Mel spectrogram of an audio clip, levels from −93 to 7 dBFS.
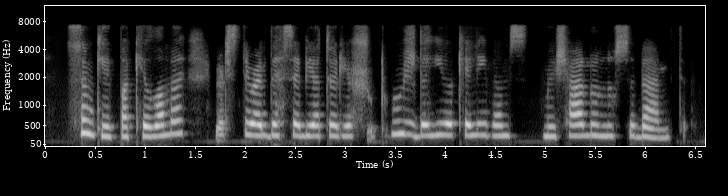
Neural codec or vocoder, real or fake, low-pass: codec, 16 kHz, 1 kbps, X-Codec, HuBERT features, trained on balanced general audio; fake; 7.2 kHz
